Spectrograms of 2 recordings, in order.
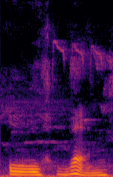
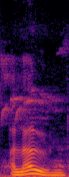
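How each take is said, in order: First: The two words are said as separate words. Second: The two words are run together as one word. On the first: Everyone is united as one. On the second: Being by yourself.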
